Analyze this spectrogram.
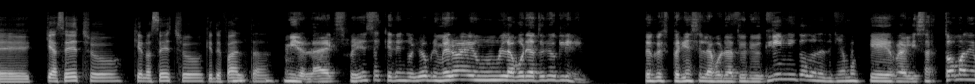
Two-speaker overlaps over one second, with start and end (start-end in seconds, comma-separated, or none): none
